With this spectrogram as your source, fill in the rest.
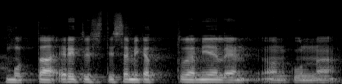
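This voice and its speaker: A man giving an unscripted Bible talk, speaking haltingly and filling pauses with many small filler words and restarts. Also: on the low side, little pitch movement. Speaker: Bible teacher.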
